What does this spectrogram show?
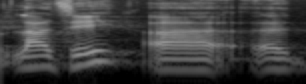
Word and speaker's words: LaZi: The name LaZi, did I pronunciation right?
